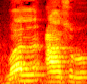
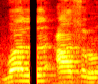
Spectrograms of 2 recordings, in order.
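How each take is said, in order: The two takes are said the same way.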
